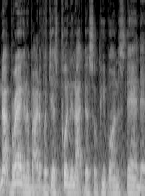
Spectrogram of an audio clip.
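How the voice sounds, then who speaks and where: With a Southern US accent, a man speaks at a medium pitch amid audible room echo. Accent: Southern twang. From South Florida (Broward County). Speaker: community activist. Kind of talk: radio interview. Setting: radio studio. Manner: casual, animated.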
